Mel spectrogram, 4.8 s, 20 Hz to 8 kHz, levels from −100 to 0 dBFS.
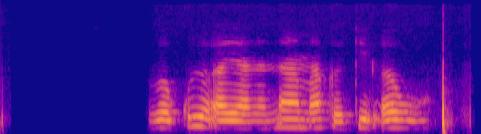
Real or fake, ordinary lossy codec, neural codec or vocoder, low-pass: real; AAC, 48 kbps; none; 7.2 kHz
